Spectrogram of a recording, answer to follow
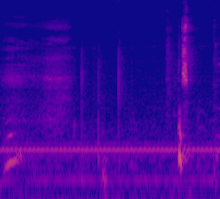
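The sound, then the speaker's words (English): A single quick, sharp sneeze bursts out near the end, fairly loud, over a steady low electrical hum with a few faint clicks before it. “Wow, that was a crazy sneeze.”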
